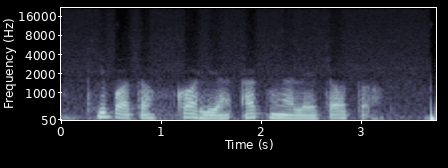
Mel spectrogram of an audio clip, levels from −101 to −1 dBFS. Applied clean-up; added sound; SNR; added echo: none; none; none; none.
